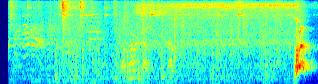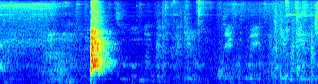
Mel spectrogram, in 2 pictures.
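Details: A Corgi gives two sharp, clipped barks after a stretch of scuffling noise while play-wrestling roughly with another dog on a hot day.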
